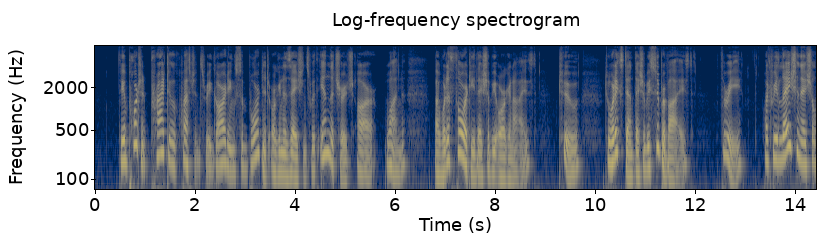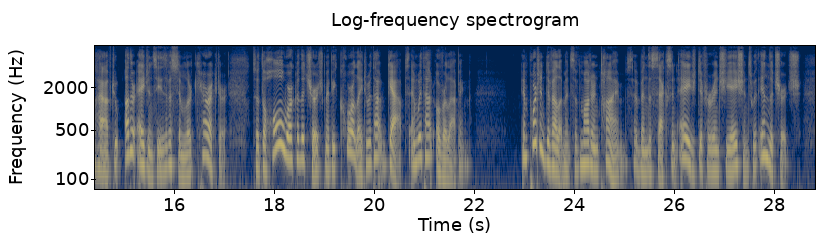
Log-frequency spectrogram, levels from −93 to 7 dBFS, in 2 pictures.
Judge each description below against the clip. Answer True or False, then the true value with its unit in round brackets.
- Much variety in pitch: True (6.8 semitones)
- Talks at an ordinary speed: True (150 wpm)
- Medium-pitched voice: True (155 Hz)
